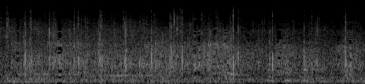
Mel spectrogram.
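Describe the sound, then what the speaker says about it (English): An assembly audience at a general meeting applauds the National Youth Council, producing dense, steady clapping from a large crowd that fills the whole stretch at moderate loudness without a break. "Let's give them another round of applause."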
